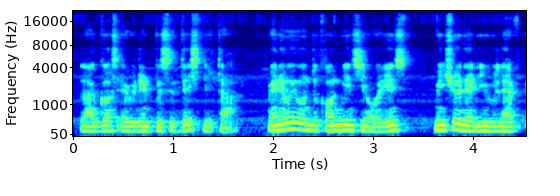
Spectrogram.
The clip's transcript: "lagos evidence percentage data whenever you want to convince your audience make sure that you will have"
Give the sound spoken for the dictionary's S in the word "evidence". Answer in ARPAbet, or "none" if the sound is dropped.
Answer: none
